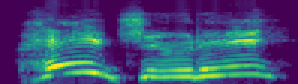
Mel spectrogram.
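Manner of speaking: high, slow call out hello; drawn-out greeting. Real, not acted. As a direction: sing out the greeting warmly. Greeting a viewer by name.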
